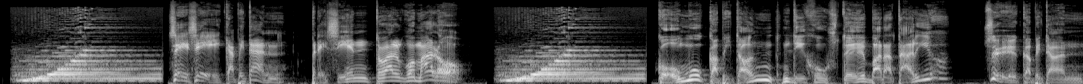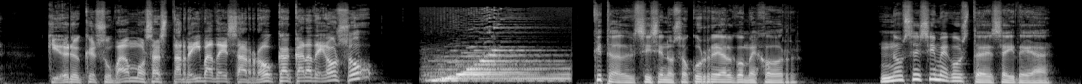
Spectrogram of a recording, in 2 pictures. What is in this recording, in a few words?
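spanish video games, Male; professional Spanish voice actor since 1990; Dubbing actor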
